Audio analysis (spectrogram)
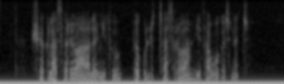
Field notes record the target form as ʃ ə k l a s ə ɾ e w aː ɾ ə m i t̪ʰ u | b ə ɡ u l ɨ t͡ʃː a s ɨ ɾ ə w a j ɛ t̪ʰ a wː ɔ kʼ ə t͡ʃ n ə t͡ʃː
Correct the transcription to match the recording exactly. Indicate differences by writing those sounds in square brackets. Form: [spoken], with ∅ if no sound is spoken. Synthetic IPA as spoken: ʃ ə k l a s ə ɾ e w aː [l] ə m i t̪ʰ u | b ə ɡ u l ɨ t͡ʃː a s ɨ ɾ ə w a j ɛ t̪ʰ a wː ɔ kʼ ə t͡ʃ n ə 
